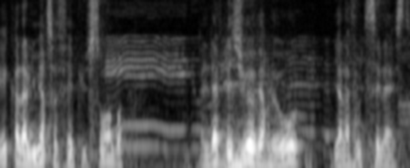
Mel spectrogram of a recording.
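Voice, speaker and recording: Music can be heard in the background. Over it, a man talks with lively intonation. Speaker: storyteller. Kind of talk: dramatic storytelling of a myth, told as an oral tale with a rhythmic, incantatory build. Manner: animated, with short repetitive mirrored phrases that build tension.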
